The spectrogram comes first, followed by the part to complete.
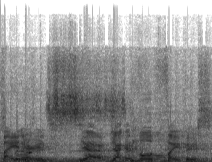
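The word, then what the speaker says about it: FighterZ: Dragon Ball Fighter Z. Don't say that. That's Dragon not how Ball you pronounce Fighters.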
